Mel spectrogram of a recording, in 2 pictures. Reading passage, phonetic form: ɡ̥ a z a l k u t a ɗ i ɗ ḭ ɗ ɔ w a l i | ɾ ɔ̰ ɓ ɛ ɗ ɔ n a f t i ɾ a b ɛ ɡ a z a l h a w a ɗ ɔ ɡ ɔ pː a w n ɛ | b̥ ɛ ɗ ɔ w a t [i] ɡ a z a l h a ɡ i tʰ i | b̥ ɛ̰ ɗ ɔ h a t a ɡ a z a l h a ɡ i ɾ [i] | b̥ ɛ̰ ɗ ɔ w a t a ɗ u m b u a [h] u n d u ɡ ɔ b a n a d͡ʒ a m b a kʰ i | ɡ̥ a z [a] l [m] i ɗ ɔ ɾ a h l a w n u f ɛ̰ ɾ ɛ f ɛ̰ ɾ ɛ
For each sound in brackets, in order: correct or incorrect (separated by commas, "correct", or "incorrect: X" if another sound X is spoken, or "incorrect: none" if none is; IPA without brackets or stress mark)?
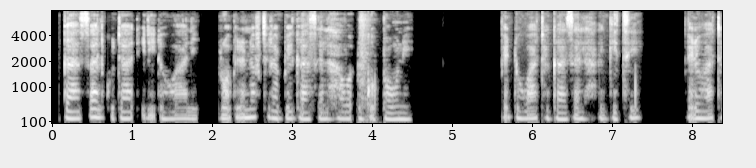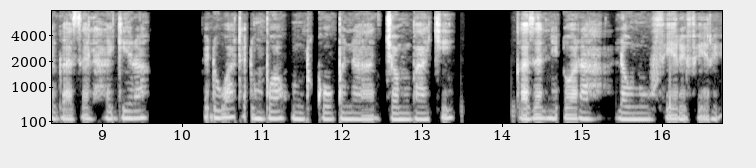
incorrect: a, incorrect: a, correct, correct, incorrect: n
